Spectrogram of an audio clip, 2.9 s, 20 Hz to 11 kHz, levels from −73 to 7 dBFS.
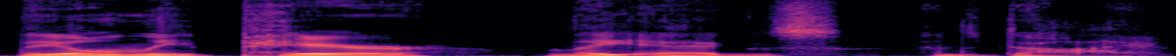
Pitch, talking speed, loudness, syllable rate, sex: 130 Hz, 145 wpm, -18 LUFS, 3.2 syllables/s, male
